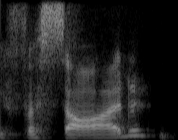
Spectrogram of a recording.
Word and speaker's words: facade: crusade is pronounced aid this one would be facade um so that's a slightly different pronunciation where the ah odd sound spelled a d e um krustad is very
